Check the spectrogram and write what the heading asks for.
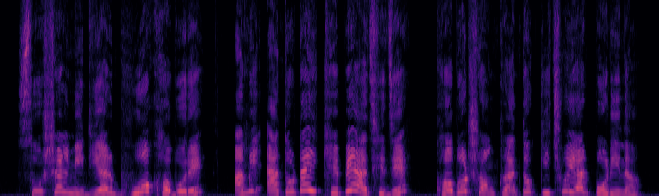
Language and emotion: Bengali, angry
